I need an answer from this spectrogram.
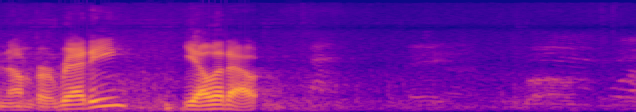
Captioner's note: audience murmurs and laughs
